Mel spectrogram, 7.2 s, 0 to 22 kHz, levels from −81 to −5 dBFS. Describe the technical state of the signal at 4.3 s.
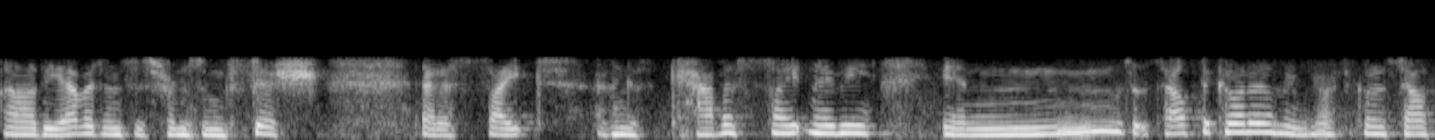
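At 4.32 to 4.36 s a lost AMR speech frame leaves a brief dip and warble lasting one 20 ms frame. The frame failed its error check, so the decoder reused the previous pitch and vocal tract settings at falling gain. Unlike a hard dropout, this produces a smeared, weakened continuation rather than a clean gap.

Throughout, including this moment, the AMR narrowband mobile codec at 10.2 kbps plainly colours the sound with a buzzy, synthetic texture and nothing above 4 kHz. This codec dulling is constant, not a momentary event like the lost frame.

Gain pumping is also present throughout. The level swings by roughly 10 dB. The likely cause is a fast limiter or compressor reacting to gain set too high. The room noise itself is normal background.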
